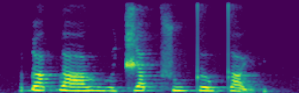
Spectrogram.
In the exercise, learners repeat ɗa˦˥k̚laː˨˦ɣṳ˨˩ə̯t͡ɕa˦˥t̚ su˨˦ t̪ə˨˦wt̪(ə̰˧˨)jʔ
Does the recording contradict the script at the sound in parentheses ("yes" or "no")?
yes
